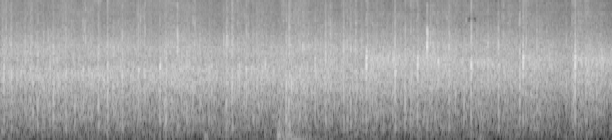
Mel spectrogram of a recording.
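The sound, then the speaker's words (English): Church audience at Storyside applauding to welcome online viewers, a steady wash of many hands clapping at moderate volume with scattered sharper claps. “Storyside, would you put your hands together and welcome all those joining us online?”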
